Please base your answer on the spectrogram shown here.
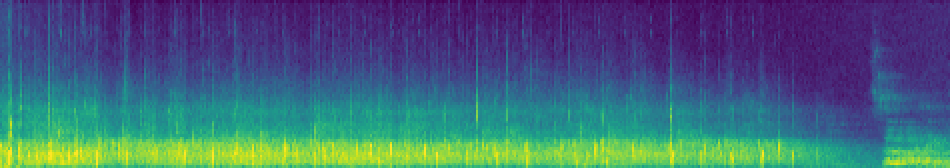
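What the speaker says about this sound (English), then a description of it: "let's give us all a round of applause just for that" Audience applause at a tree art sale and auction in St. Peter's London, a sustained close patter of clapping that fades out before a voice starts speaking at the end.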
